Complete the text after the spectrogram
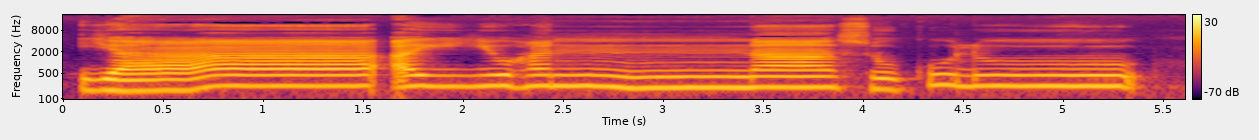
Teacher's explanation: نون مشدد پہ گنہ کریں گے. کچھ دیر کے لیے ناک سے ہولڈ کر دیں گے ناک میں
